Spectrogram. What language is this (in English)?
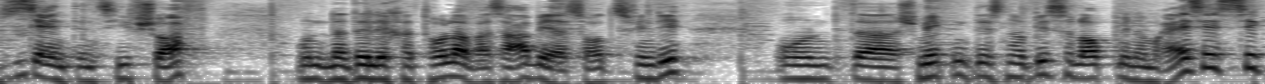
German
